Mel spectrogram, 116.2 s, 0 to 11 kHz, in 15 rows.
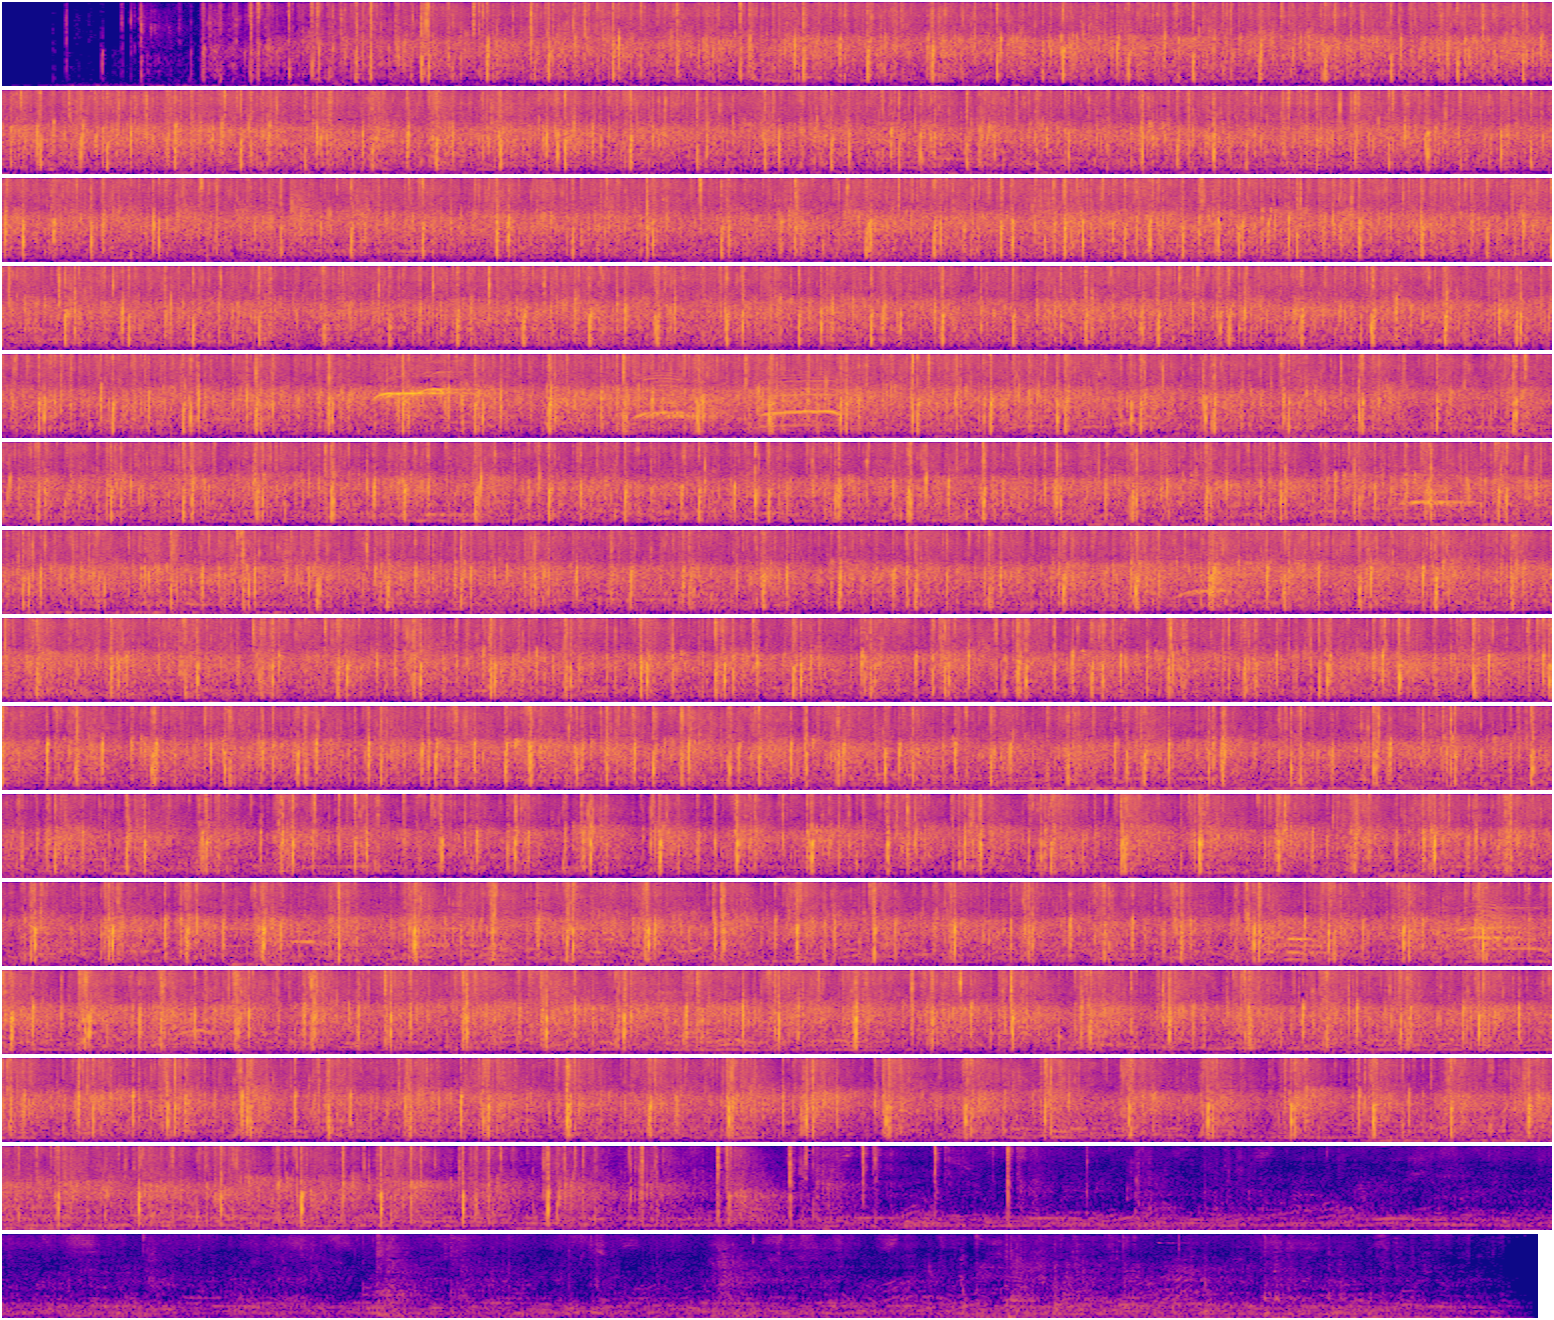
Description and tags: R4 00381 FR Applause
Applause recorded in a medium sized theatre hall located in Nanterre (suburb of Paris, France). At the end of the file, applause stop and people start to leave the hall while chatting.
Recorded in December 2022 with a Centrance MixerFace R4R and PivoMic PM1 in AB position.
Fade in/out applied in Audacity.
indoor, hall, clap, auditorium, cheer, hand-clapping, atmosphere, ambience, people, field-recording, hands, Nanterre, wide, show, cheering, crowd, theatre, audience, medium-sized-room, large, claps, enthusiastic, voices, applause, applauding, concert, France, applaud, clapping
